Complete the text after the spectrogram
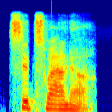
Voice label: "Setswana", Indian

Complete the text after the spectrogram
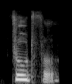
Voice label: "fruitful", Indian

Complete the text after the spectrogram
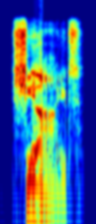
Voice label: "Shiite", British

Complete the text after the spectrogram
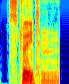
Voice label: "straighten", British

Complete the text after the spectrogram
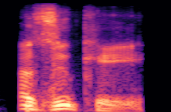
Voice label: "azuki", British

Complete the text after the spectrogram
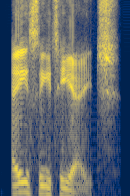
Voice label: "ACTH", British

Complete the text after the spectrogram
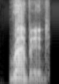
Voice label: "rabid", British

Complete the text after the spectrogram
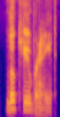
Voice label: "lucubrate", American

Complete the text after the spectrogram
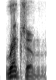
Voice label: "rectum", British

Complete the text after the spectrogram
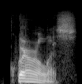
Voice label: "querulous", American

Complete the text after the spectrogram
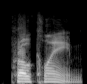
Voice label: "proclaim", American

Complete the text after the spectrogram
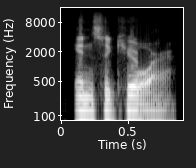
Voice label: "insecure", American

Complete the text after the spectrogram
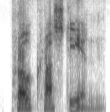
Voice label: "Procrustean", American

